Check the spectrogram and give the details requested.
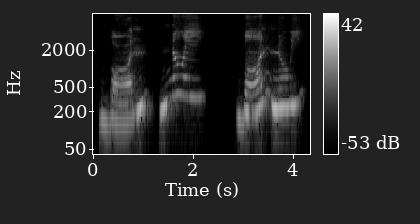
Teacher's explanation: The T in the end is silent.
